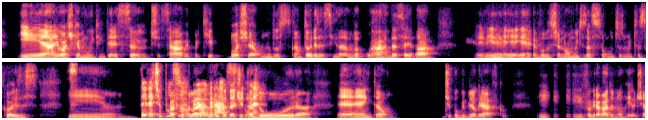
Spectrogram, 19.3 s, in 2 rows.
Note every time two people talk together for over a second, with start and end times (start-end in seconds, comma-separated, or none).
12.2-13.6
